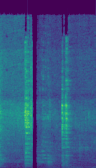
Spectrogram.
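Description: Yogurt-marinated chicken fries in hot oil in a pan, a soft steady sizzle broken by two brief bursts of stirring scrapes, close and alone without speech.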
